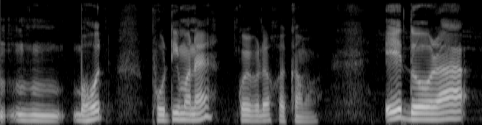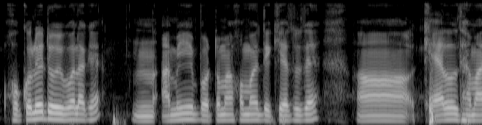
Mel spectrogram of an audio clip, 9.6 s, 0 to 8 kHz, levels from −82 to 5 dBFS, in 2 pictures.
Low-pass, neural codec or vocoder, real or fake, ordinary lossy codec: 7.2 kHz; none; real; none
